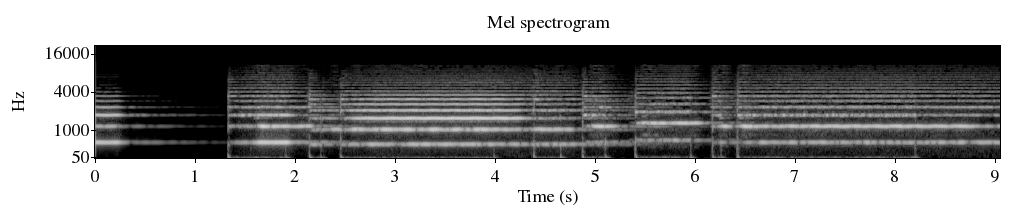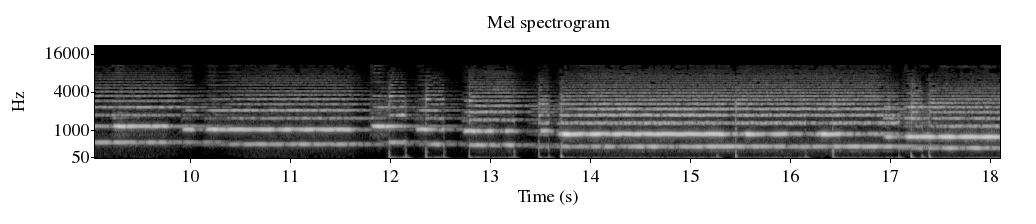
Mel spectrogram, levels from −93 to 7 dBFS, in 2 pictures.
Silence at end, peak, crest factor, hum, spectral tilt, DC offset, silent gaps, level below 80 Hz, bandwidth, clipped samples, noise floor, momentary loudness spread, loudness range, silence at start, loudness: 0 s; -4 dBFS; 16 dB; none; -0.5 dB/octave; under 0.1%; none; -58 dBFS; 11 kHz; under 0.1%; -66 dBFS; 13 LU; 9 LU; 0 s; -19 LUFS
